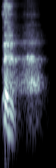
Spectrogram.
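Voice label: Vox Landing, Korean; Shakmeh; kings raid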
